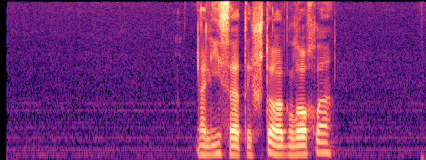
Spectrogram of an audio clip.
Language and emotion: Russian, neutral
